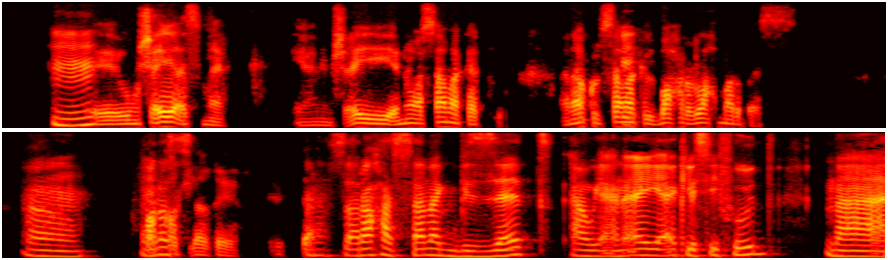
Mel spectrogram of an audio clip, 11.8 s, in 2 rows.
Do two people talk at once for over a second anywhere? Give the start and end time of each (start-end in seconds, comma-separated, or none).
none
